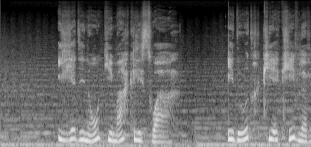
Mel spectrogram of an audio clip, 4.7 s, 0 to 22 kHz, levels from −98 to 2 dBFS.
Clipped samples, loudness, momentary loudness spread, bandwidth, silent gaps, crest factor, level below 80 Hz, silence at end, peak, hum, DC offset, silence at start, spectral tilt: under 0.1%; -15 LUFS; 16 LU; 17 kHz; none; 16 dB; -30 dBFS; 0 s; 0 dBFS; none; under 0.1%; 0 s; -5.5 dB/octave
